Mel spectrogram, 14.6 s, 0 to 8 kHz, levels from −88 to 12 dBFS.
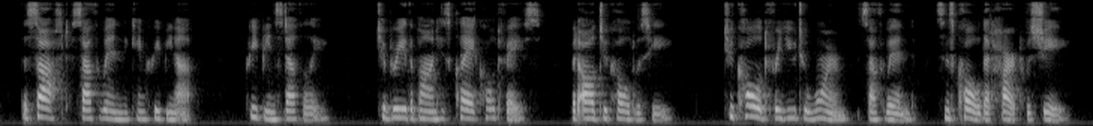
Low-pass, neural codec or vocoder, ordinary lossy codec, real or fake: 7.2 kHz; none; AAC, 48 kbps; real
